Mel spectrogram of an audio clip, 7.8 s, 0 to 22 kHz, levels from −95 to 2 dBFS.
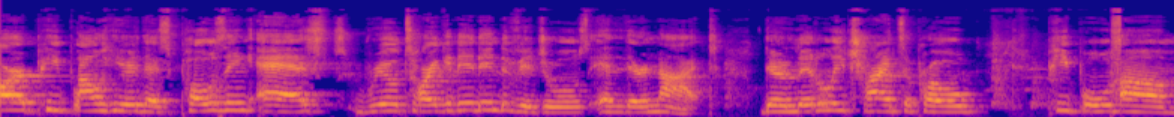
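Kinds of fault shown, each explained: Compressed frames skipped: at 0.51, 4.97, 6.11 and 7.46 s, missing or rejected frames make the audio jump ahead roughly 70 to 150 ms. The jumps fit a 23.2 ms frame, and the overlap of neighbouring frames makes each join a smeared blip, not a click.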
